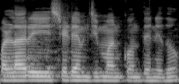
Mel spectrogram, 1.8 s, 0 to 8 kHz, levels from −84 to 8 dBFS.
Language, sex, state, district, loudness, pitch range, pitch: Kannada, male, Karnataka, Bellary, -19 LUFS, 135-140 Hz, 140 Hz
